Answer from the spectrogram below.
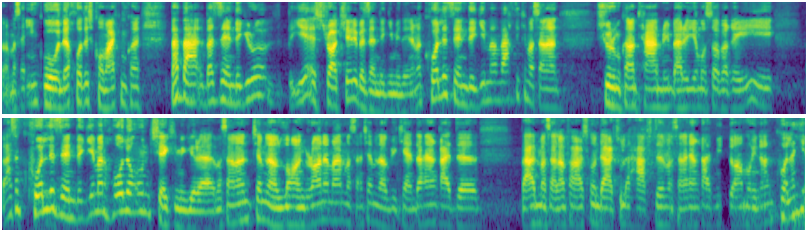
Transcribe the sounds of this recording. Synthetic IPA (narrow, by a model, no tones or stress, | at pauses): o̰mæsælæninɡolexod̪e̞ʃkʰo̞mæcʰmiko̞neb̥æd̪̚bæbæːd̪ze̞nd̪e̞ɡiːɾo | jeest̪ɾɒk̚t͡ʃʰe̞ɾiːbe̞ze̞nd̪e̞ɟʲiːmiːd̪einmænkʰolːeze̞nd̪eɟiːjemænvæχt̪ʰiːcʲʰe̞mæsælæn | ʃuɾuːmikʰonæmt̪ʰæmɾiːnbæɾɒːjejemosɒːbe̞ɣei | bæsænkʰolːeze̞nd̪e̞ɡiːje̞mænɦoːle̞unʃecʰlmiɟiɾemæsælænt͡ʃʰe̞mid̪unæmlɒŋɡɾɒːnemænmæsælænt͡ʃʰemid̪unæmvikʰend̪ɒeŋɢæd̪ | b̥æːd̪̚mæsælænfæɾz̥kʰonid̪æɾt̪ʰuːlehæft̪e̞mæsælæne̞ŋɡæd̪̚mid̪uæmoinɒkʰolːænje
